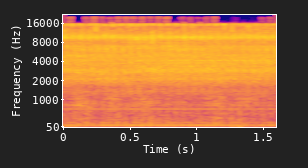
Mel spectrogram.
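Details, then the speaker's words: Pneumatic (air-compression) radial shockwave therapy device, applicator firing on the hand at 4 bar: steady loud mechanical buzzing with a low hum of rapid pulses while shots are counted; demonstration. "Now I am going to start the sim. I have to press it. You can see I have the applicator, and now I am going to press this. You can see the shot is getting count it, and once the selected shot will be over, the device"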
